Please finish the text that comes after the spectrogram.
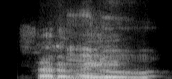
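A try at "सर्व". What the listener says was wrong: Sarva. Because the Ekar is not there. Only Refa you can see very clearly. Sarva.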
